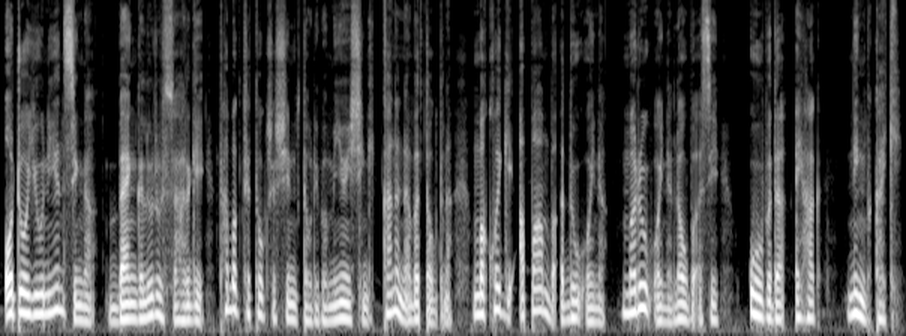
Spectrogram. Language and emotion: Manipuri, sad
